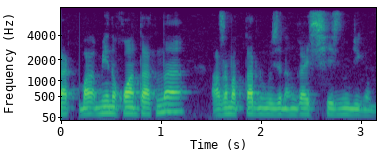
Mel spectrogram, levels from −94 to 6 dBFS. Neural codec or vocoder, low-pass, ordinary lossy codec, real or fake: none; 7.2 kHz; none; real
